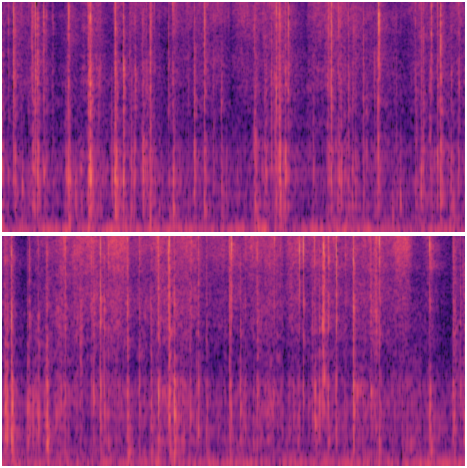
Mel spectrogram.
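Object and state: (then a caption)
Plastic bag of cereal puffs. Fingers with long nails scratch and tap a full, clear plastic bag of cereal puffs resting on a table. The result is a steady run of quick, dry crinkles and sharp clicks over a low background hum, with no ringing after each tap.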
